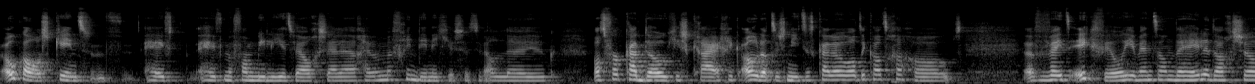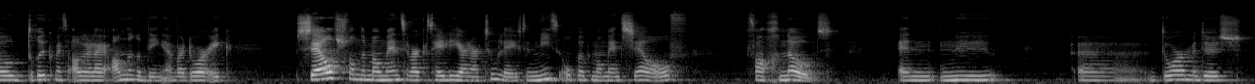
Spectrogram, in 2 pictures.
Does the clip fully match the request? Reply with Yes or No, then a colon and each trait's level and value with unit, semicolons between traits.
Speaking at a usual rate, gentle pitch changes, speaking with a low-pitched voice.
No: average, 175 wpm; narrow, 2.3 semitones; high, 195 Hz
